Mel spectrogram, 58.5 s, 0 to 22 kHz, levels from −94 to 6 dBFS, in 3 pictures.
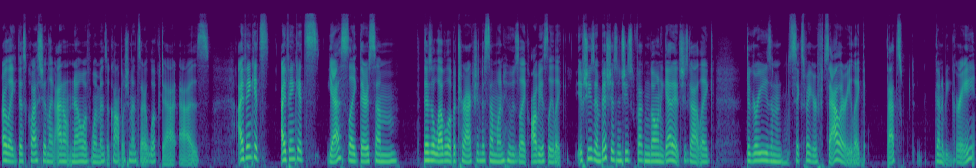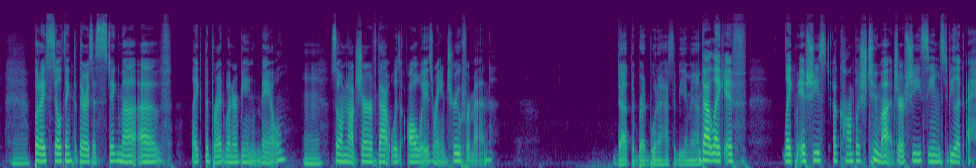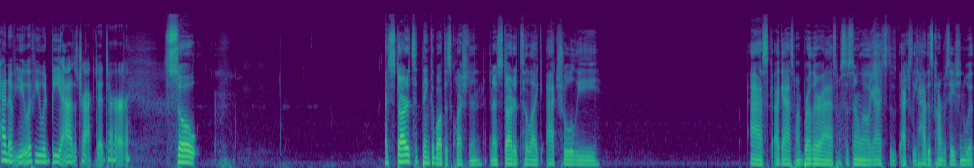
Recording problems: none

